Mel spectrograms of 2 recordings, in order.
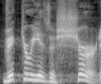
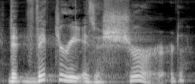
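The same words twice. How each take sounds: First: Victory is assured, with victory hit hard; punchy declaration. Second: That victory is assured, slowed with weight on victory; slow, weighted assurance. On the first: Preacher driving home the point, firm and punchy. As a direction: snap it out firmly, stress on victory. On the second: Preacher reassuring the congregation, slow and weighted. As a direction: lay it down slowly, leaning on victory. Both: Shown as a demonstration. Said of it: "That's the point of this whole section".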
